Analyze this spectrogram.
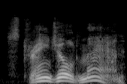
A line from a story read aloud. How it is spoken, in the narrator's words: the stunned Han muttered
